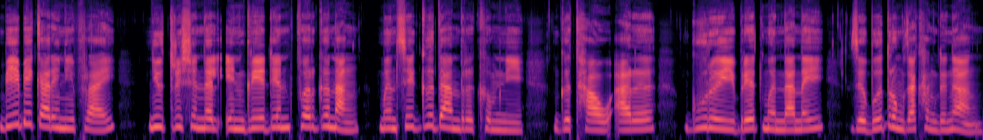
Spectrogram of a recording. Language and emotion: Bodo, happy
